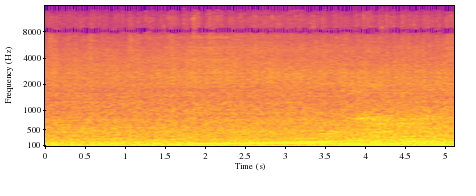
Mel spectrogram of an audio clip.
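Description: Side-piped engine of a Cobra-style roadster running loud and low as the car rolls slowly past. Its note climbs gently for a second or so about halfway through, then drops back to a lower steady pitch.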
